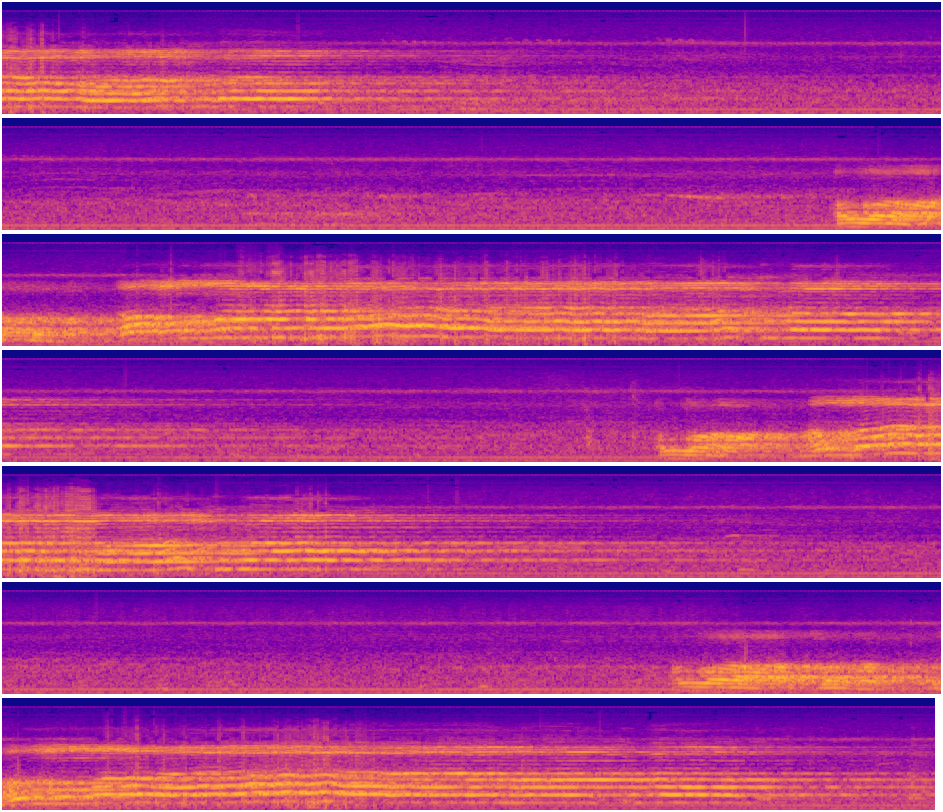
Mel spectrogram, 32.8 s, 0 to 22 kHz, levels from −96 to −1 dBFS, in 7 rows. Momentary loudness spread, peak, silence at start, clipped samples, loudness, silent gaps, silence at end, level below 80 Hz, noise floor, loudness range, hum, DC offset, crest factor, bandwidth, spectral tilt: 24 LU; -8 dBFS; 0 s; under 0.1%; -17 LUFS; none; 0 s; -50 dBFS; -40 dBFS; 23 LU; none; under 0.1%; 14 dB; 16 kHz; -3.5 dB/octave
